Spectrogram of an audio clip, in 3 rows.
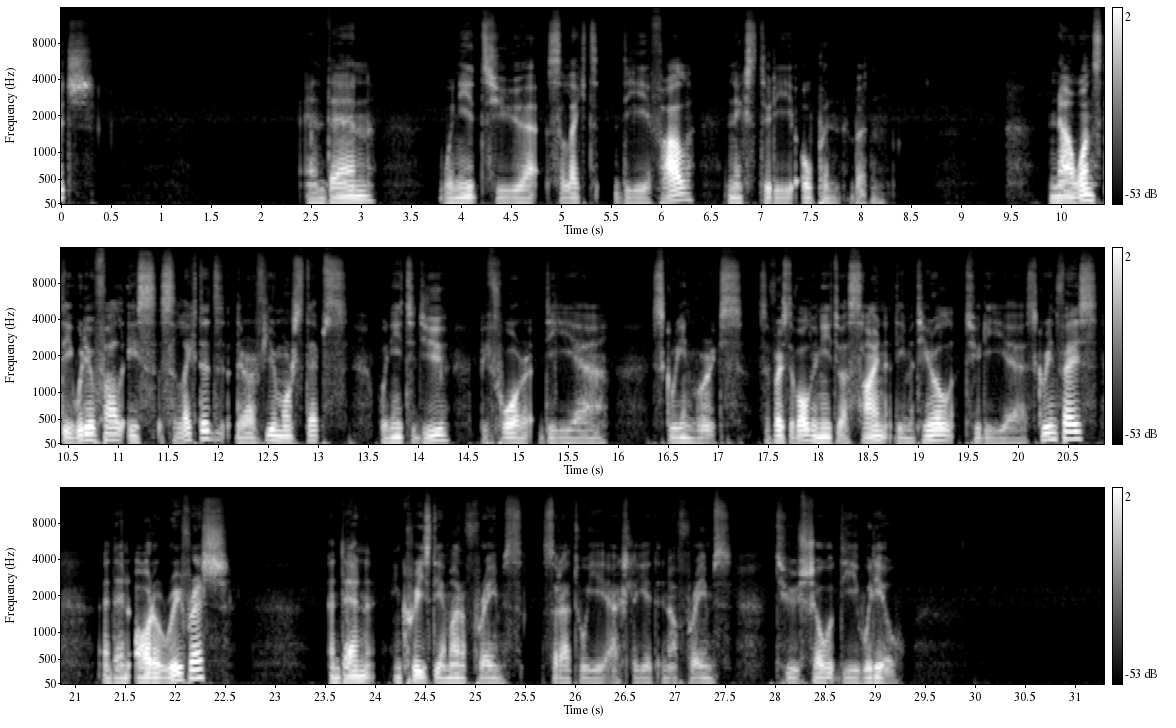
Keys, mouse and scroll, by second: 0.5-1.2 drag, 1.2-8.0 middle drag, 11.3-12.7 drag, 14.2-18.0 drag, 18.0 shift+z, 20.1 click, 21.2-21.5 drag, 21.7 middle click, 23.1 click, 24.4 click, 24.8 click, 25.5 click, 25.9 click, 26.3-26.9 drag, 27.8 click, 28.1 click, 29.1 click, 29.4 click.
